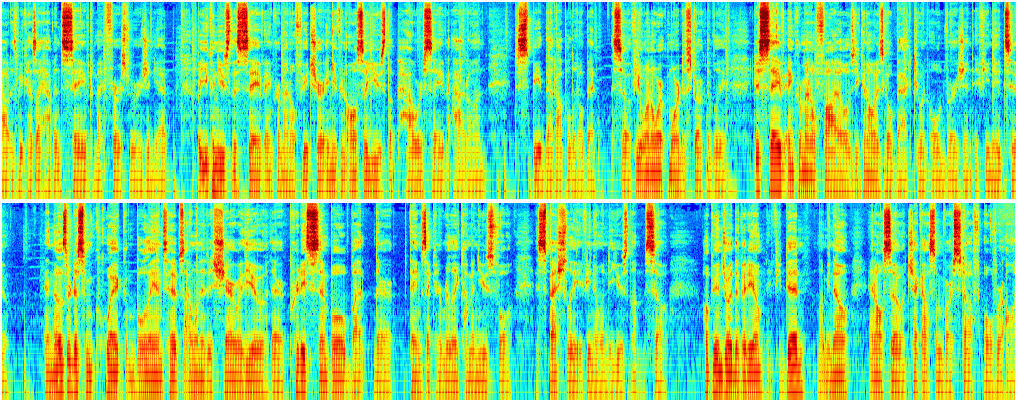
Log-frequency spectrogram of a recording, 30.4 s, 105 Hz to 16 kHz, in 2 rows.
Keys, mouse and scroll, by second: 11.5 click, 16.2-16.7 middle drag, 17.6-18.1 middle drag.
